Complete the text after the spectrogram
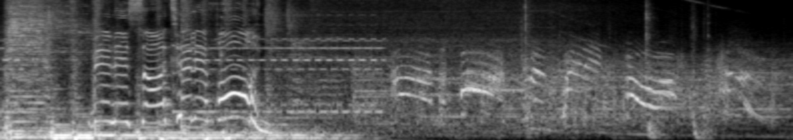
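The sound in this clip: A telephone rings with a melodic electronic ringtone of repeating warbling tones. It is loud at first and becomes fainter and more broken toward the end.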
